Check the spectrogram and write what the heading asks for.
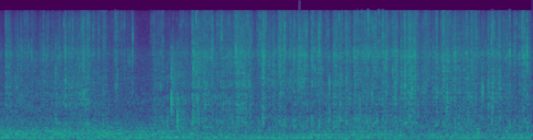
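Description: Vegetables frying in a hot pan on the stove: a steady dense sizzle with many fine crackles, over a low steady hum.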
